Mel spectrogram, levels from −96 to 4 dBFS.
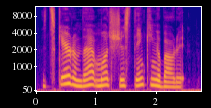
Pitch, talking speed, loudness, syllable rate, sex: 230 Hz, 195 wpm, -15 LUFS, 5.2 syllables/s, female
